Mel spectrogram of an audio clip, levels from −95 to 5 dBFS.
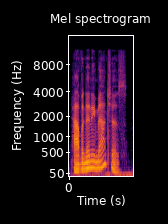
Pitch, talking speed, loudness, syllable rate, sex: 130 Hz, 140 wpm, -19 LUFS, 6.0 syllables/s, male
